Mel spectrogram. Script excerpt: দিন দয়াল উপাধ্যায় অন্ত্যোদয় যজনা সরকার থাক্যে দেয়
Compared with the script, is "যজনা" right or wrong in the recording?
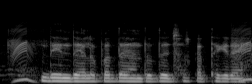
wrong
